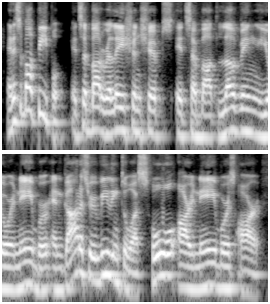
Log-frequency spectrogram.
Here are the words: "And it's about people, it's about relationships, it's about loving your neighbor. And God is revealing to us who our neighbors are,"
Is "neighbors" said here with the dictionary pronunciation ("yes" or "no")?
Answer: no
